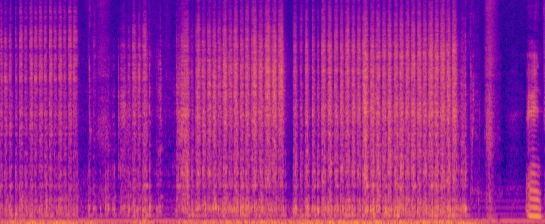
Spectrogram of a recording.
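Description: Hand sanding of classical guitar wood, long steady rubbing strokes running almost continuously with a few short pauses between passes, close and fairly loud, ending with a brief soft knock.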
